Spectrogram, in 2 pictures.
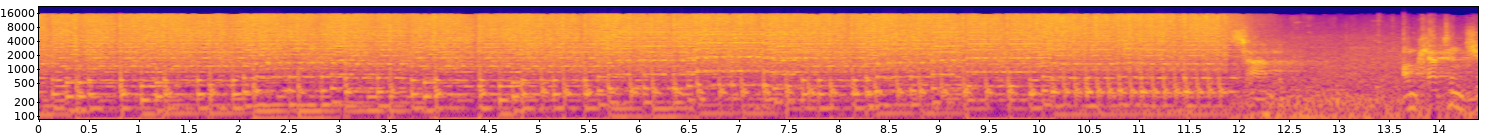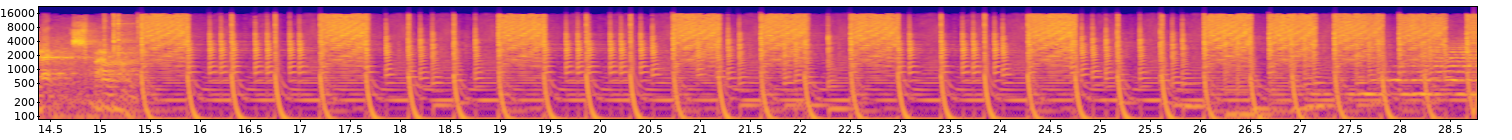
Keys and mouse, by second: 3.5 Tab, 10.8 click, 18.2 Tab, 20.2 KP_6.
